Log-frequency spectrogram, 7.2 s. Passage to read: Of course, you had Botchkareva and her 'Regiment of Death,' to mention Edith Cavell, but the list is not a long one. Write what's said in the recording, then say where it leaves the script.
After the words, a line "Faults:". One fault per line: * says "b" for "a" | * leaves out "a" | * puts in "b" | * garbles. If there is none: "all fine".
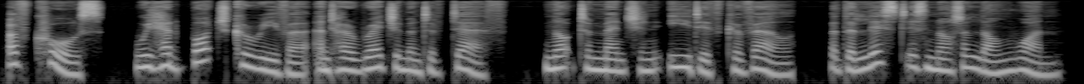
Of course, we had Botchkareva and her 'Regiment of Death,' not to mention Edith Cavell, but the list is not a long one.
Faults:
* says "we" for "you"
* puts in "not"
